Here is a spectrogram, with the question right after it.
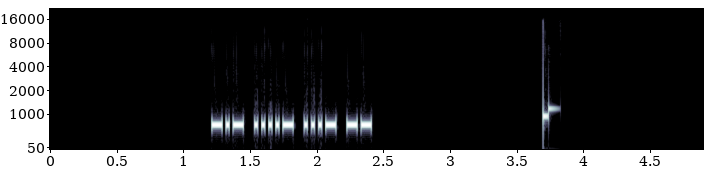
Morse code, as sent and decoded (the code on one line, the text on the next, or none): -.- ....- ...- --
K4VM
